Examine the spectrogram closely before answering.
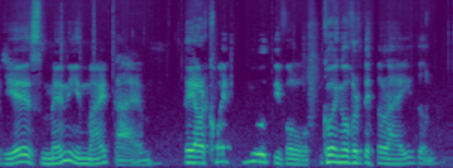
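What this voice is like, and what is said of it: Funny Transylvanian-style character voice. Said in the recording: “you got a funny voice, Mister. Where are you from? ... I am from Fantasy Transylvania”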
